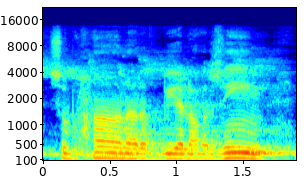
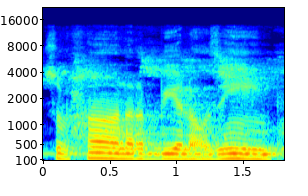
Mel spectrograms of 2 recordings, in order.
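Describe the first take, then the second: No difference in how they are said.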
